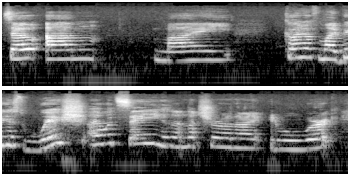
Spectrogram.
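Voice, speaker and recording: The speaker talks at a fairly slow pace with a non-native accent. Pitch varies in an ordinary way. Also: woman, high pitch for a woman. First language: Slovak and Dutch. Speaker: beauty YouTuber. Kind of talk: casual chat. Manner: casual, with many fillers.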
